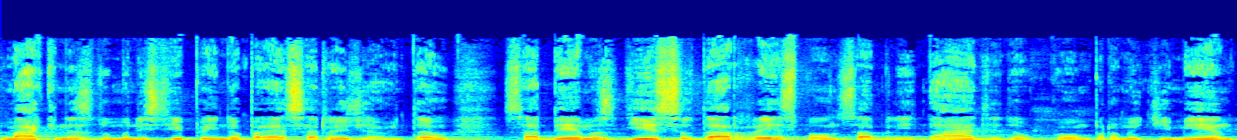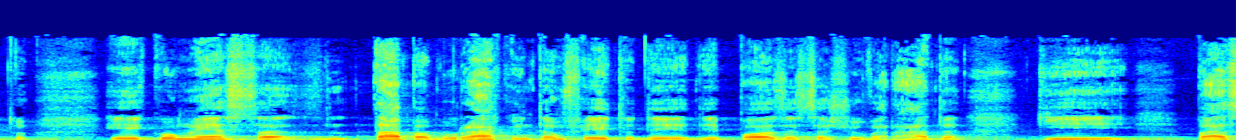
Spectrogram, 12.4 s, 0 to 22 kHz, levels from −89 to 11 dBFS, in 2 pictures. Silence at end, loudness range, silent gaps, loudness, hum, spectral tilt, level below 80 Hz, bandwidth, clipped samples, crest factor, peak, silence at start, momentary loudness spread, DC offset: 0 s; 3 LU; none; -21 LUFS; none; -4.5 dB/octave; -50 dBFS; 17 kHz; under 0.1%; 20 dB; -2 dBFS; 0 s; 10 LU; under 0.1%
